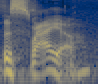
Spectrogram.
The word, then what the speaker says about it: Ushuaia: from Buenos Aires to Ushuaia. See, I had been taught that it was pronounced Ushuaia until I got there and the native said, it's Ushuaia.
